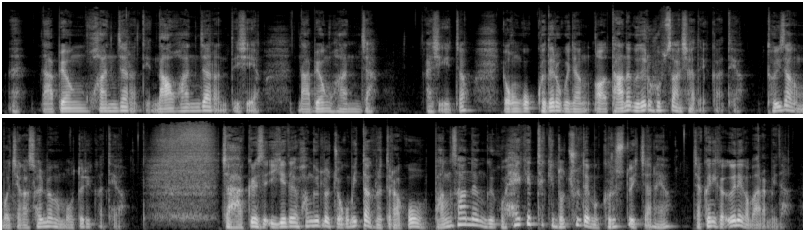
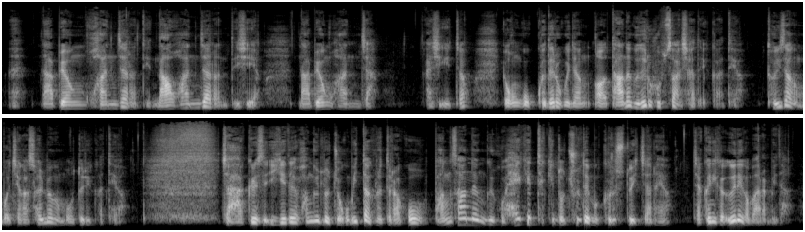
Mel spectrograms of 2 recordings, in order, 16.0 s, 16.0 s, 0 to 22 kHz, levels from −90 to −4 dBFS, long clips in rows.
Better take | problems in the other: first | thin; somewhat; fading below 300 Hz

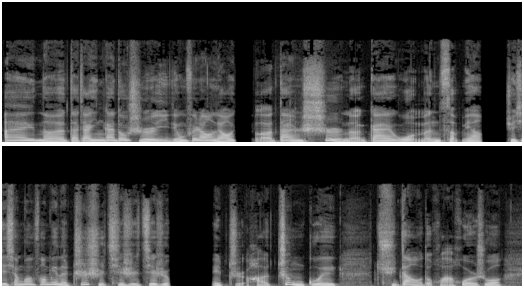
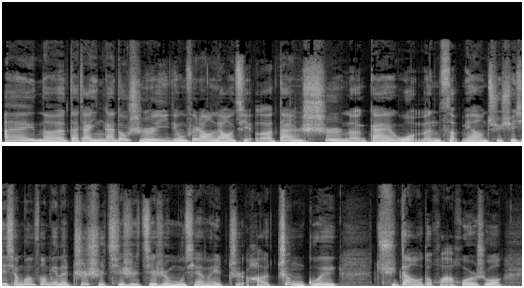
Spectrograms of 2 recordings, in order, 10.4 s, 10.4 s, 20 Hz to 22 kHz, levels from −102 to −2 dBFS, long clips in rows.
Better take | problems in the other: second | audio cutting out; at 2.5 s, at 5 s and at 7 s

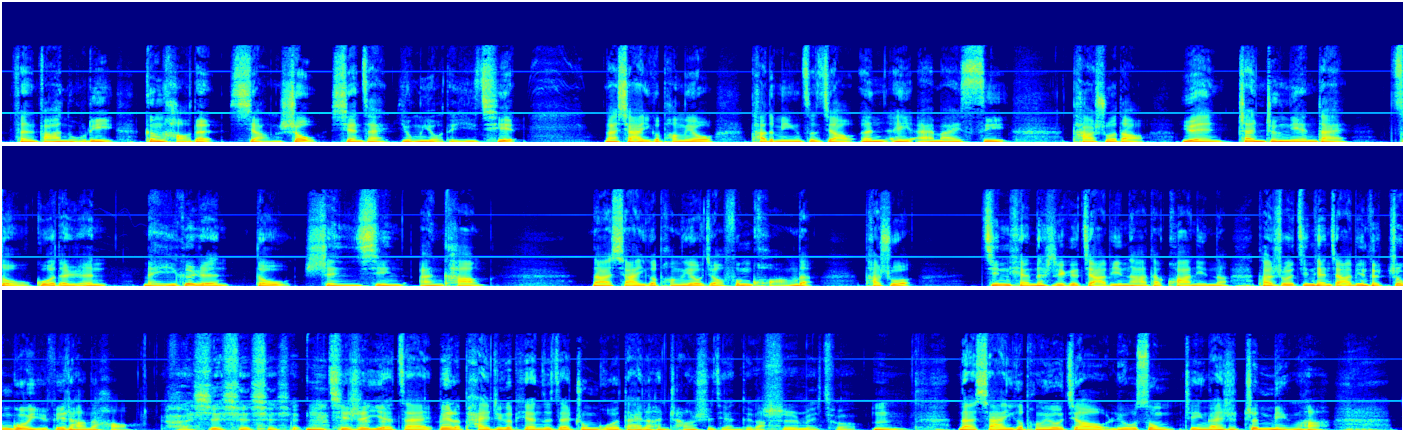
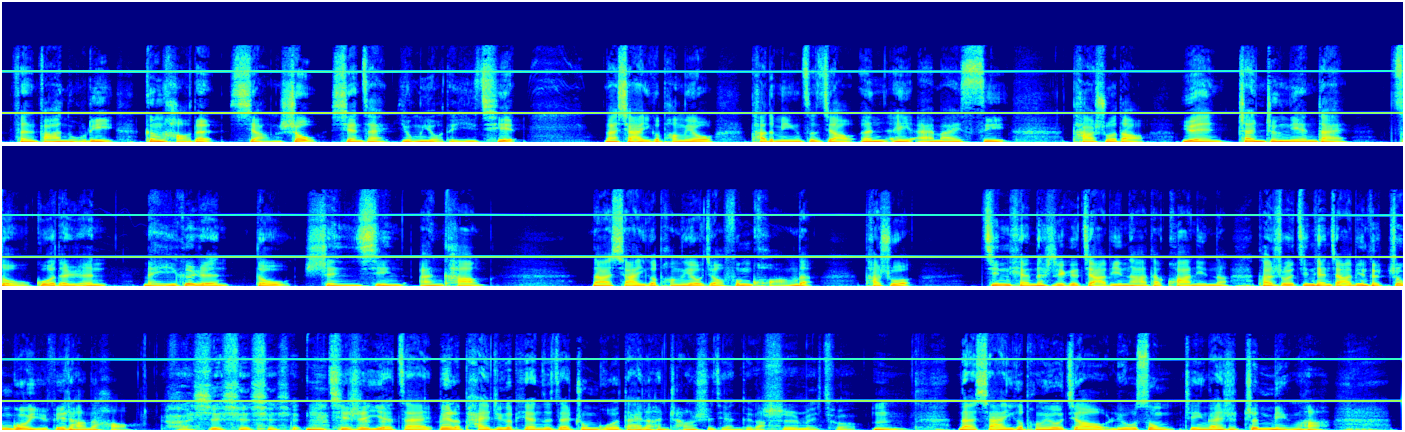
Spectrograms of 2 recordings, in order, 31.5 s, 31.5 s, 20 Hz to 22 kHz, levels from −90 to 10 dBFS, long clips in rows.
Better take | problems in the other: first | high-pitched whine; loud; throughout; 4.5 kHz, 9 dB below the speech; faint in the first

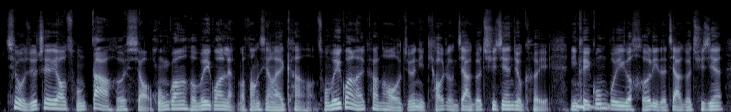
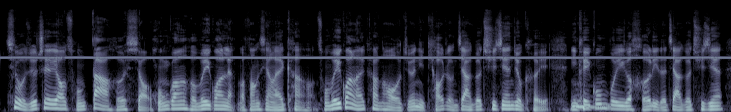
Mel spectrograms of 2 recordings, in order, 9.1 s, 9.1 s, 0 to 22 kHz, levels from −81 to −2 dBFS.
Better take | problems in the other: first | high-pitched whine; noticeable; throughout; 2.5 kHz, 10 dB below the speech

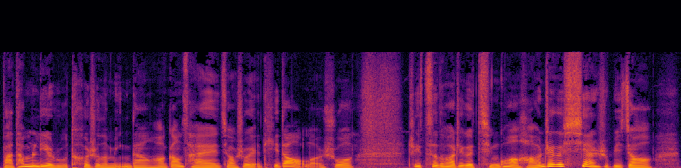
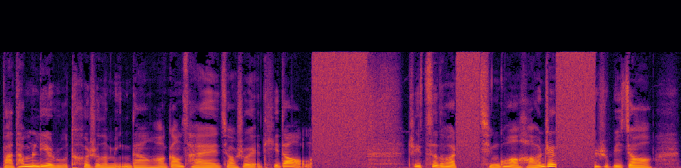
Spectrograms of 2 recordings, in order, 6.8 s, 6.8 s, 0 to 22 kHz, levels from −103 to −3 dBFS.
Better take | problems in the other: first | audio cutting out; filled with static; at 3 s for 0.5 s, at 4.5 s and at 5.5 s

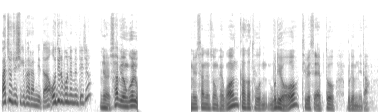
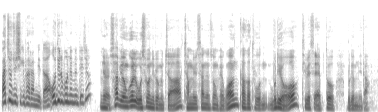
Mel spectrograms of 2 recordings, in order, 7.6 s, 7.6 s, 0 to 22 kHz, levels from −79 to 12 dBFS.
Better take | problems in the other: second | audio cutting out; at 3 s for 1 s

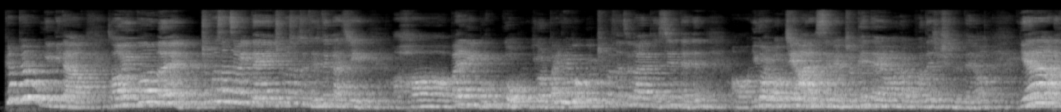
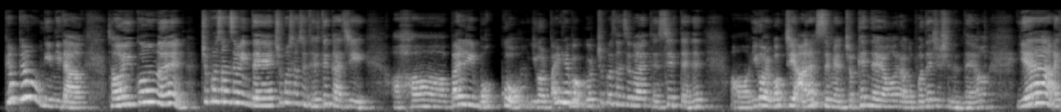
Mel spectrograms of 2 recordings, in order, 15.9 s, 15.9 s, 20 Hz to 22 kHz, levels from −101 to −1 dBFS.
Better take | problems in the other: second | room echo; strong; dies away in 2.1 s; slight in the second // off-mic speech; far; far in the second

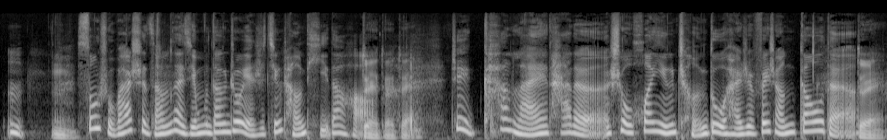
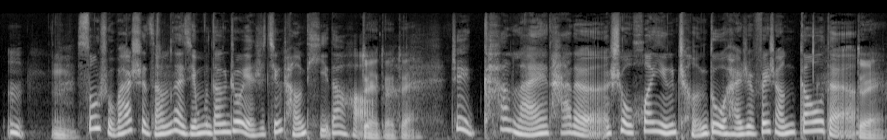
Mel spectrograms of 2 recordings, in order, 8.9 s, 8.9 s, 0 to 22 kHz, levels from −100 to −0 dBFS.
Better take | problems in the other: second | footsteps; faint; at 4 s; peak 10 dB below the speech

